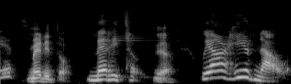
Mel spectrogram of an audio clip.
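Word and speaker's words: Mérito: yeah merito how do you say it merito merito yeah we are here now and it's a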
